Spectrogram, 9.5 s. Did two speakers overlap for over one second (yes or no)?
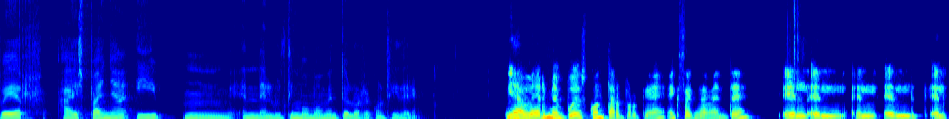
no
